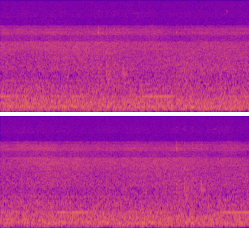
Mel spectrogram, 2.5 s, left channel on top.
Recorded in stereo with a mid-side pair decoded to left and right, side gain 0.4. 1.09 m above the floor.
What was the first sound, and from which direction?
Only background noise.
